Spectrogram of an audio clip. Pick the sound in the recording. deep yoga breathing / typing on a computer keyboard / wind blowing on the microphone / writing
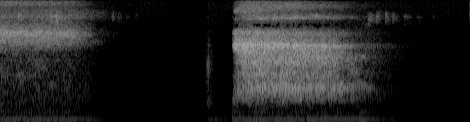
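deep yoga breathing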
